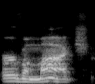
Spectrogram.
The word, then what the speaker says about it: yerba: space m a t that's pronounced irva or shimaha uh that mate is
